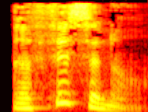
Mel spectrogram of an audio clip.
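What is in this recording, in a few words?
"officinal", British English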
